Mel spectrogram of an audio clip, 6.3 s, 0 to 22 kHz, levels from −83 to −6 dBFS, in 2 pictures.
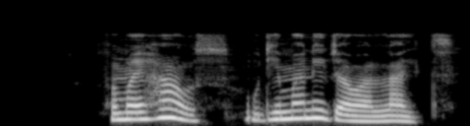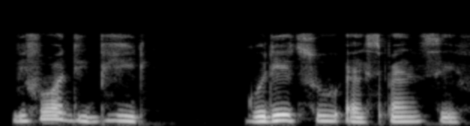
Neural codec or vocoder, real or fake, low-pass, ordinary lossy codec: none; real; 7.2 kHz; none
